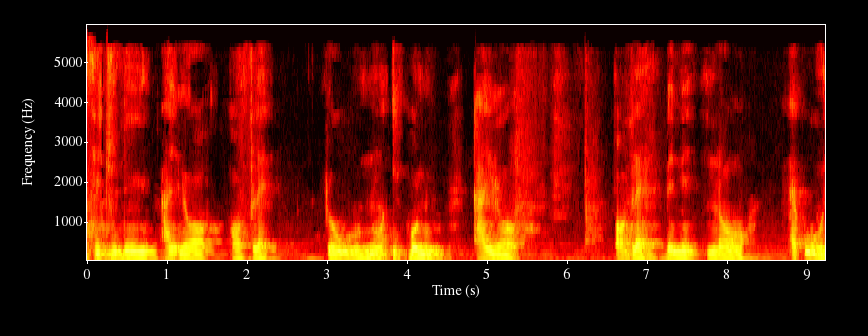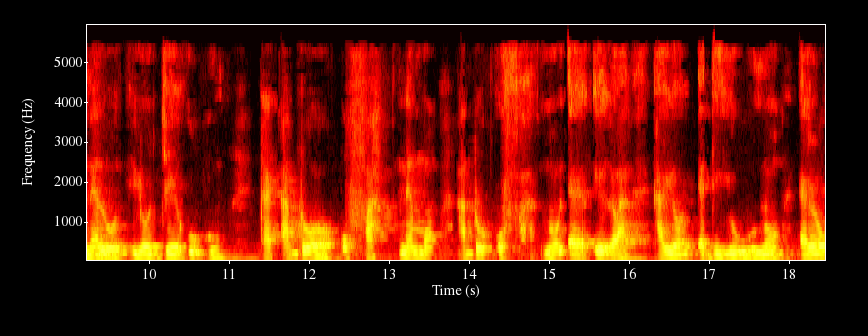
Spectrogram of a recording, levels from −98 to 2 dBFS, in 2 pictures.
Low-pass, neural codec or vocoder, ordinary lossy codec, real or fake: 5.4 kHz; codec, 44.1 kHz, 7.8 kbps, DAC; AAC, 24 kbps; fake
